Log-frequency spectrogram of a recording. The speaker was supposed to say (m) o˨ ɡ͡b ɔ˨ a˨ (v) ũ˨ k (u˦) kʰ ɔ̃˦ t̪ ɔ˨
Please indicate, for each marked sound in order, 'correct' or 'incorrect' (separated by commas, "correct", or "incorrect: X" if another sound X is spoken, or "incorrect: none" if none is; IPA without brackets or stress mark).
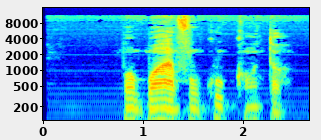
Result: incorrect: b, correct, correct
